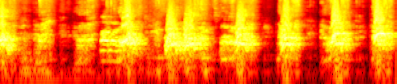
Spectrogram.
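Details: Pit bull kept as a pet and described as ready to bite and tear: deep, rasping barks in a steady series, one every half second or so, with a voice briefly audible beneath them.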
